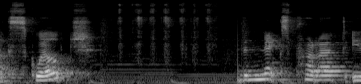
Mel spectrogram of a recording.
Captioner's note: hair squelching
